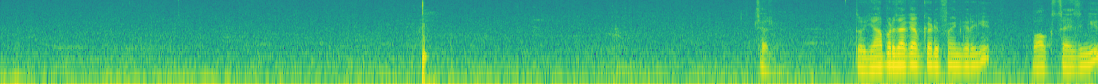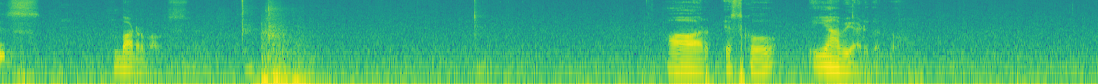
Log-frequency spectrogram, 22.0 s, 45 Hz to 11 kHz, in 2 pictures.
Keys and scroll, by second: 3.9 ctrl+v, 17.4 ctrl+c, 19.7 ctrl+v.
